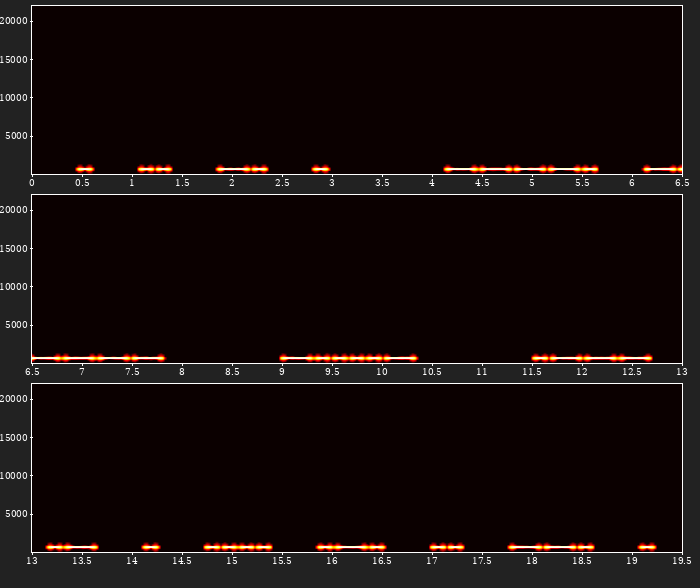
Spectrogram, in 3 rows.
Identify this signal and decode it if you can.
Morse code, heard as a keyed tone, about 14 wpm, spaced as for 10 wpm, 700 Hz. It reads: EINE 90 - JAEHRIGE
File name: Morsekurs / Witze / Witz 20. Oktober 2020, 50 F70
